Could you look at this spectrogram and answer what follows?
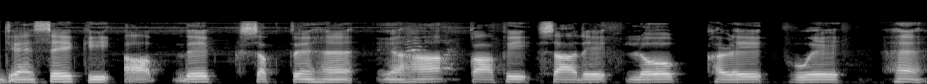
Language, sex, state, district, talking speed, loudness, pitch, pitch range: Hindi, male, Madhya Pradesh, Bhopal, 85 wpm, -16 LUFS, 120 Hz, 115-125 Hz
